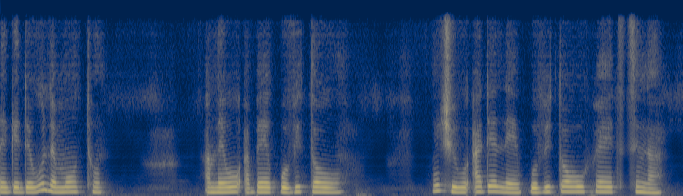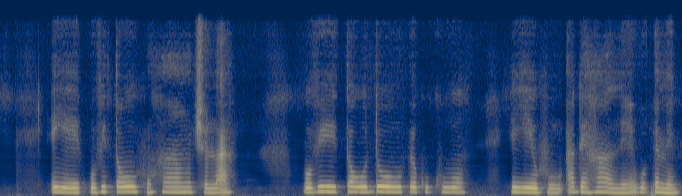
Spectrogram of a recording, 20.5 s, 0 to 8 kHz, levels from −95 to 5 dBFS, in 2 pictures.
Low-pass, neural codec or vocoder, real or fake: 7.2 kHz; codec, 24 kHz, 0.9 kbps, DualCodec; fake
